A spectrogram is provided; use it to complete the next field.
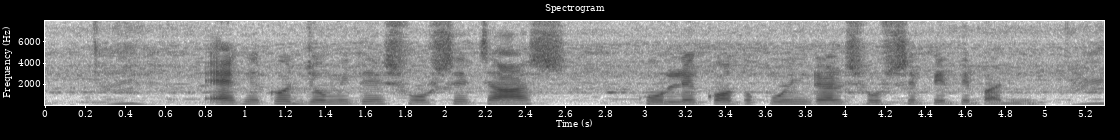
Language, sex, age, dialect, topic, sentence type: Bengali, male, 36-40, Standard Colloquial, agriculture, question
